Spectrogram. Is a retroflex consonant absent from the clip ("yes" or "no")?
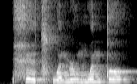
no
